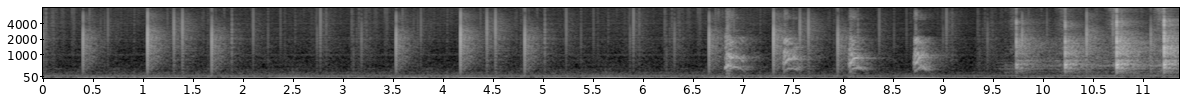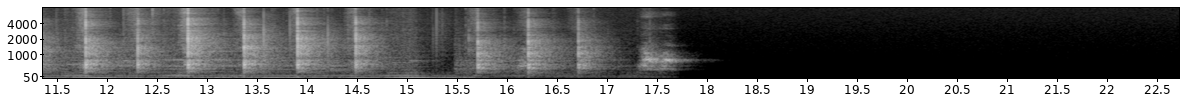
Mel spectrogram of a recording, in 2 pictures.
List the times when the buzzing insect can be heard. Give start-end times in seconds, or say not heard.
not heard.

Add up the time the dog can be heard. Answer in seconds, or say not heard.
4 s.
